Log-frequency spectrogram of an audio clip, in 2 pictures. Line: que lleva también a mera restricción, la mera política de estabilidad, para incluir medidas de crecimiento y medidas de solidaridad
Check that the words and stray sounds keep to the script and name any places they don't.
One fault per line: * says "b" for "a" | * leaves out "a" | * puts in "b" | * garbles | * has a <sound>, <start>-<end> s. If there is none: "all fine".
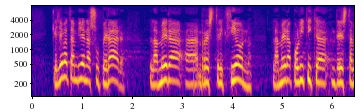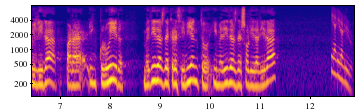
* puts in "superar la"
* has a chirp, 12.4-12.9 s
